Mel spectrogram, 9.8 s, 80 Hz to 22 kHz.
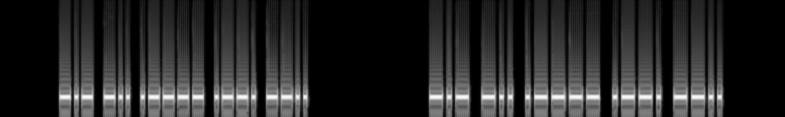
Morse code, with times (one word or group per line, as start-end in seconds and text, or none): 0.8-3.8 KD1PZ
5.4-9.0 KD1PZ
